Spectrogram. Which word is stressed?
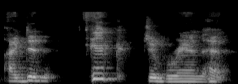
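kick. The word "kick" carries the main stress. He was hit another way, not kicked. "that means you punched him in the head"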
